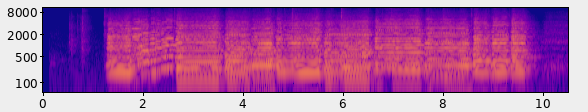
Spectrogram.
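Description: Excelsior piano accordion, a three-voice instrument tuned in octaves, playing a short tune: melody and chords on the keyboard over changing bass notes. It starts about a second in and stops just before the end.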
